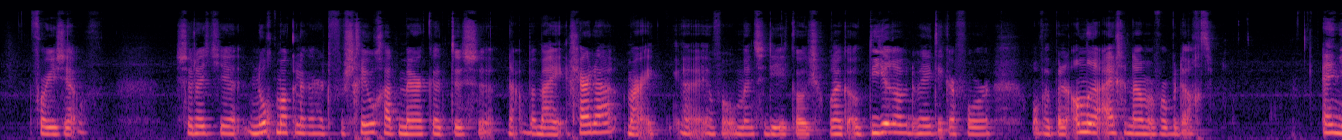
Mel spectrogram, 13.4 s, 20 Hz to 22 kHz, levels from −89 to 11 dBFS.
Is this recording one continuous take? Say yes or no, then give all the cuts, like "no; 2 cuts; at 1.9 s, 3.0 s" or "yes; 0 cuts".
yes; 0 cuts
